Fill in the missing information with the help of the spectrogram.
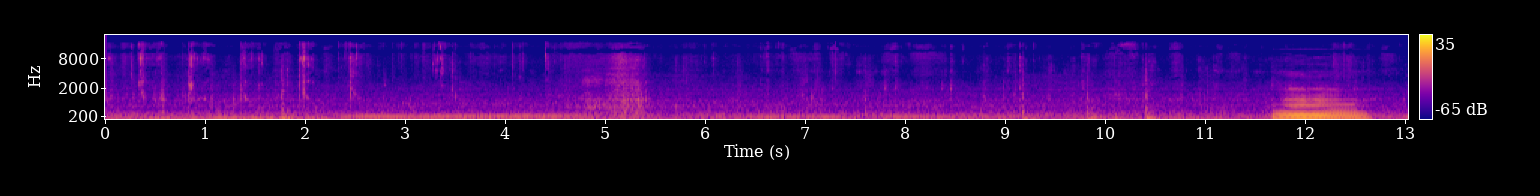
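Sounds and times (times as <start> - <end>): person chewing food: 0.0 - 11.7.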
